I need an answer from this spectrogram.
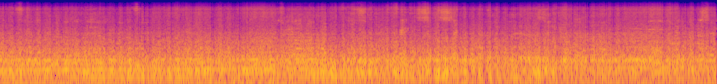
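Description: A train running along the track, heard from inside an end cab: a steady low drone with the rumble of wheels on rail and a few brief high clicks.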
